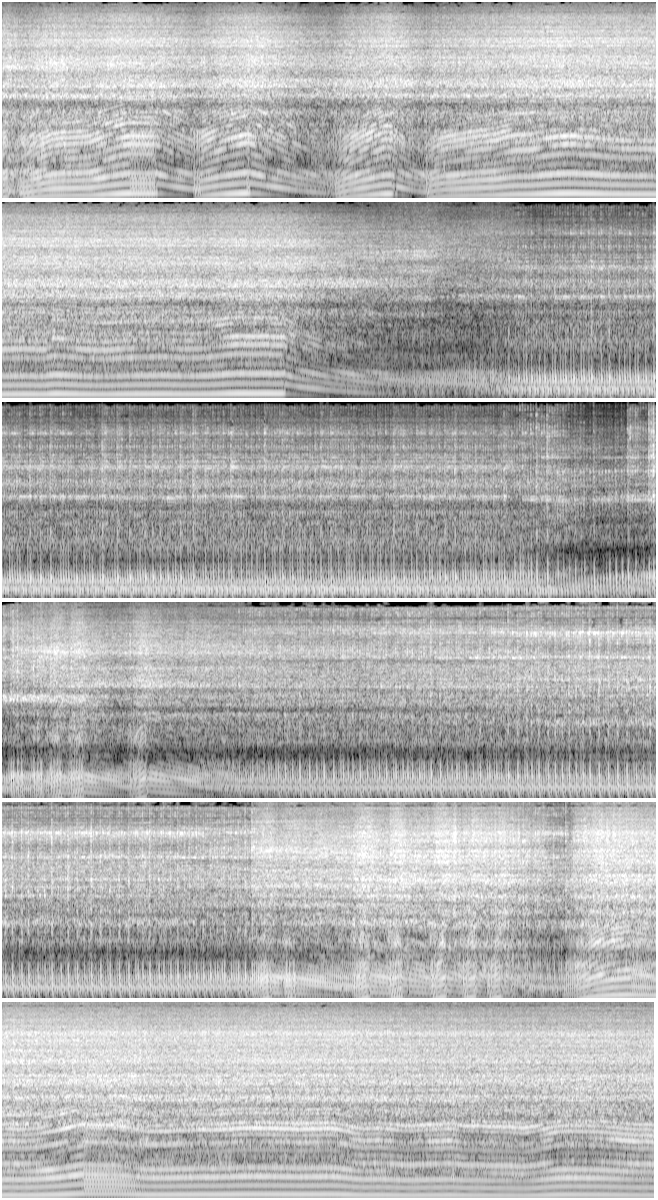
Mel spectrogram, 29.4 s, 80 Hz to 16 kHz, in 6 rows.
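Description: Homelite 240 two-stroke chainsaw blipped to high revs several times and held at full throttle, then dropped to a rough idle, with another pair of quick blips partway through. Near the end it runs up to full throttle again and cuts into a log.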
